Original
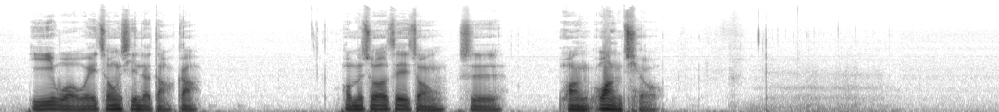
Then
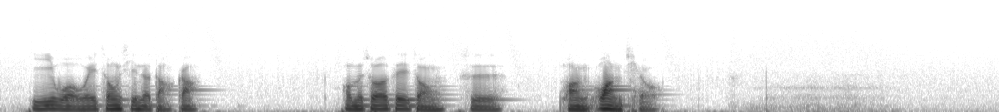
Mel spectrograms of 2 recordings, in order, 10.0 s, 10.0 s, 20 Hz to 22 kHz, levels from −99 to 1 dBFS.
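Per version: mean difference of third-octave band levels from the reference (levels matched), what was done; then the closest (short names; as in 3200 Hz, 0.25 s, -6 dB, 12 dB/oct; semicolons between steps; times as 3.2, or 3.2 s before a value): 4.5 dB: LPF 1300 Hz 24 dB/oct; de-hum 180.7 Hz, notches 5; bit-crush 12-bit; gain -4 dB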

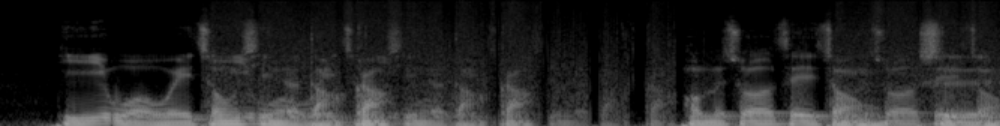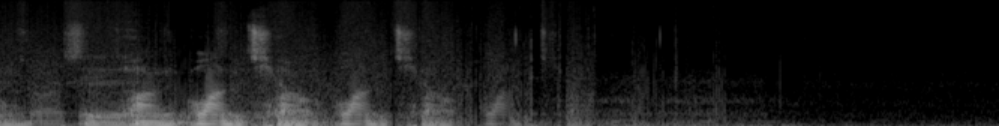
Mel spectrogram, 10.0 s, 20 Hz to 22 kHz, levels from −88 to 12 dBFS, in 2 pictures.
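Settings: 6.5 dB: notches 50/100/150/200/250/300/350/400/450 Hz; compressor 8:1, threshold -27 dBFS, peak gain reduction 16 dB; lo-fi delay 0.722 s, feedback 35%, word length 8-bit, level -5 dB; gain -1 dB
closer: first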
